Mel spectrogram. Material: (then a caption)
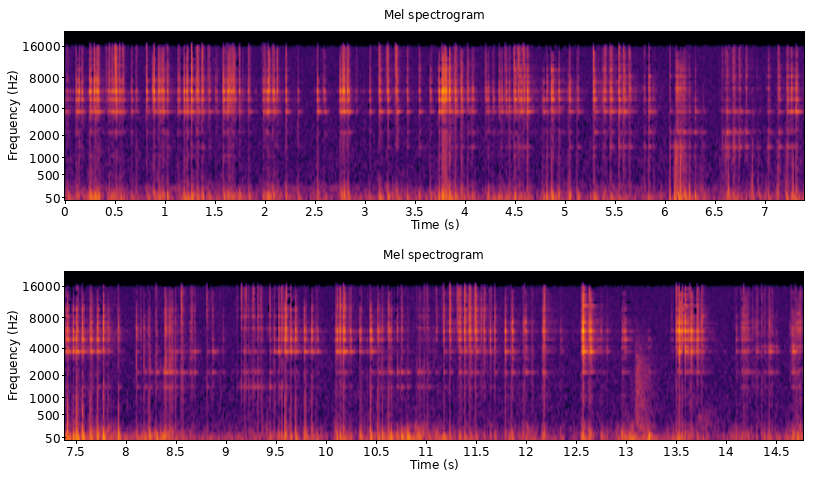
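Glass. A large, empty oval serving dish of clear cut glass is held close and tapped and scratched with long, dark-painted nails. Quick, bright clinks with almost no ring mix with a steady, high scratching rattle and soft low thumps throughout.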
